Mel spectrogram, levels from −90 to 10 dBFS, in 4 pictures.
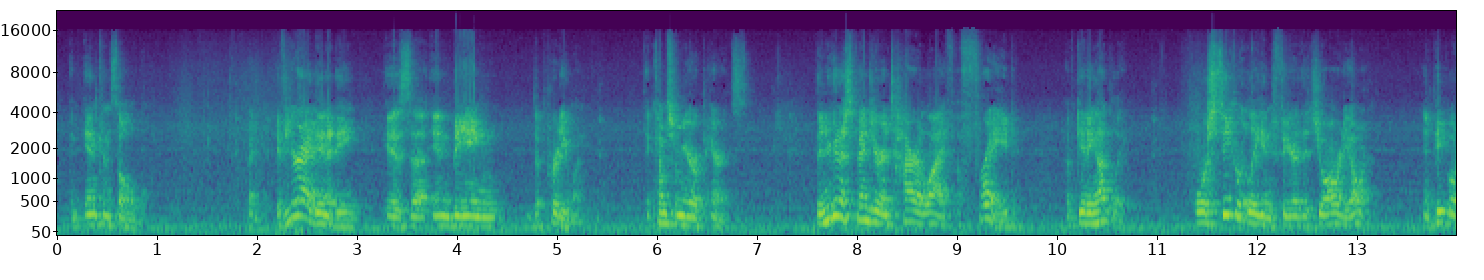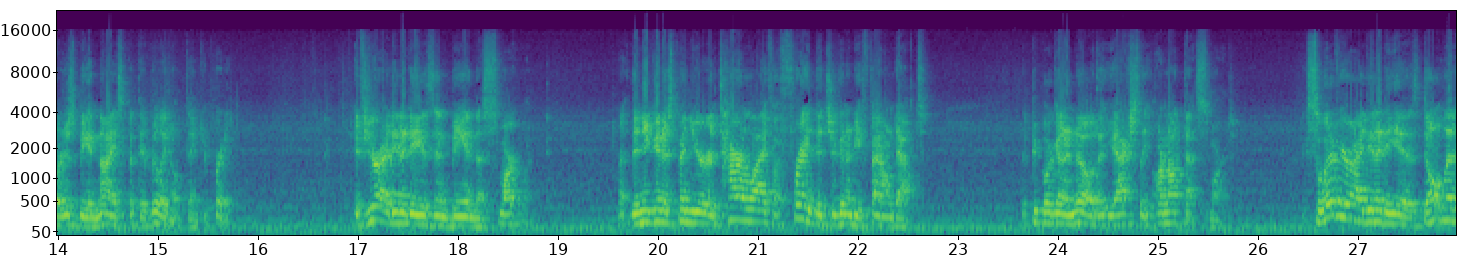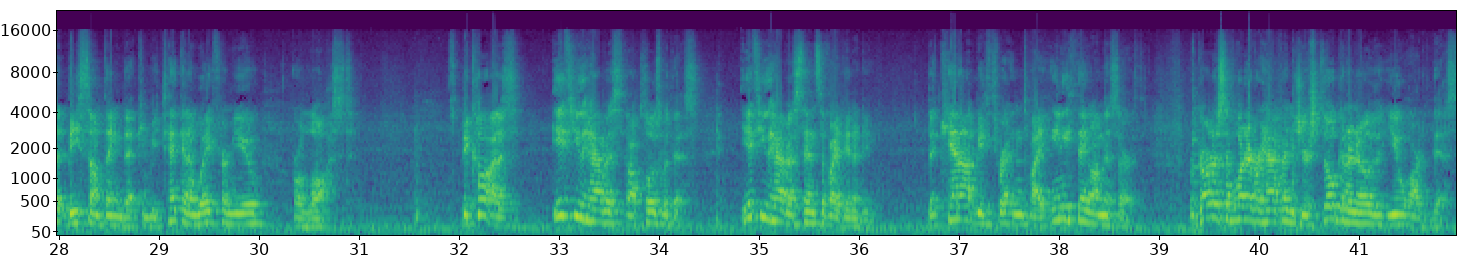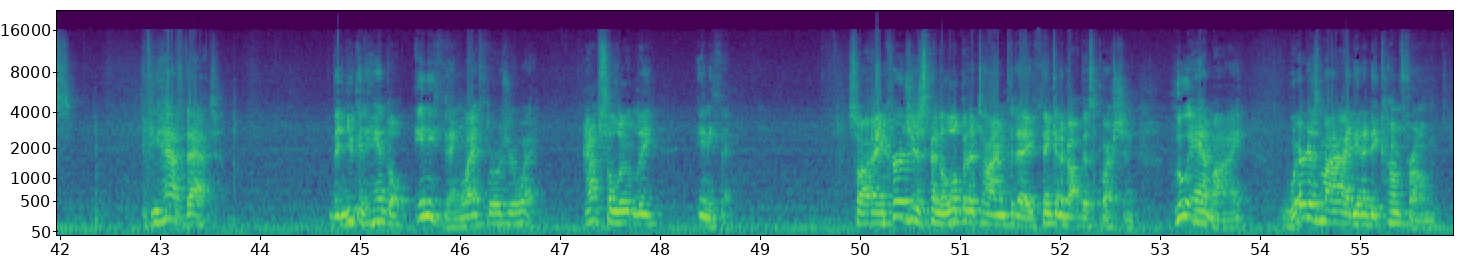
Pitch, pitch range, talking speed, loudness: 120 Hz, 105-155 Hz, 195 wpm, -12 LUFS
